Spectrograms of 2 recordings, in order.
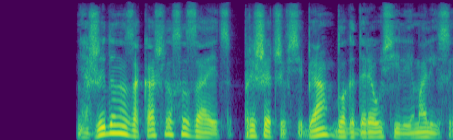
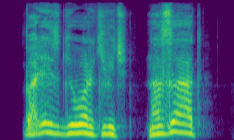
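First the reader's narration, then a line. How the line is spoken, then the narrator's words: Hoarse wheeze. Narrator (Russian): захрипел он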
